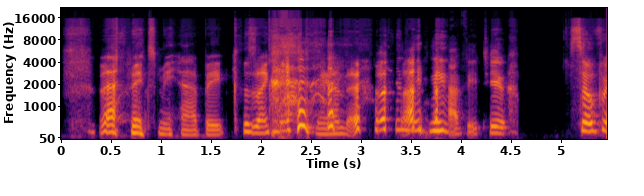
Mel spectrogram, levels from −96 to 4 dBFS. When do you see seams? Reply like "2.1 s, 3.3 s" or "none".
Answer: 3.9 s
